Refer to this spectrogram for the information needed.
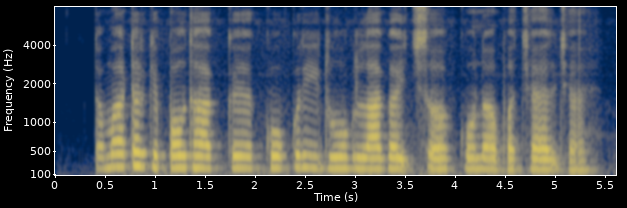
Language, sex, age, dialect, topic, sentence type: Maithili, male, 18-24, Southern/Standard, agriculture, question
